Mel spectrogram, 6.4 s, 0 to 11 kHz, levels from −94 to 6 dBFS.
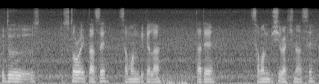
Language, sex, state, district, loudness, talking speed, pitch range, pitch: Nagamese, male, Nagaland, Dimapur, -17 LUFS, 105 wpm, 105-120 Hz, 110 Hz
